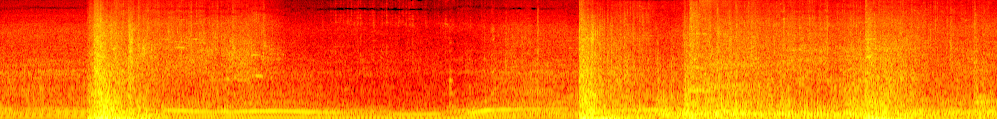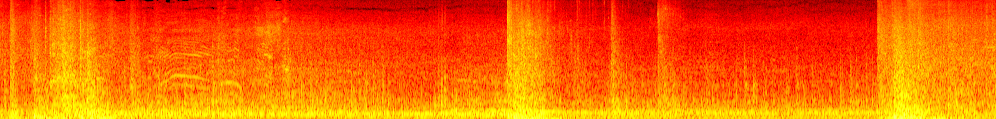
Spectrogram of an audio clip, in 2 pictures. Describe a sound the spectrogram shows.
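Heavy thuds and crashes ring out as a car hits people and objects.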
